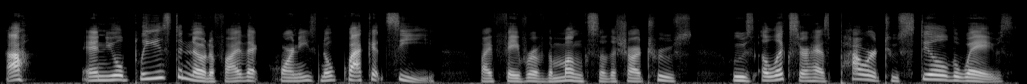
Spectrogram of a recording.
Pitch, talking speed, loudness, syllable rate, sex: 175 Hz, 165 wpm, -22 LUFS, 4.7 syllables/s, female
